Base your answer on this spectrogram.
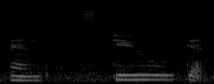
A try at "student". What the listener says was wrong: A little more of the yod sound. Student. Student.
